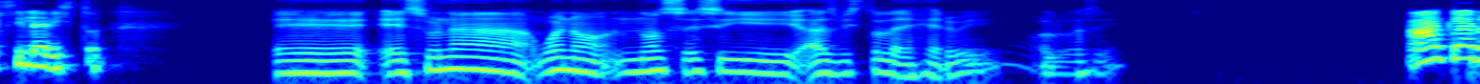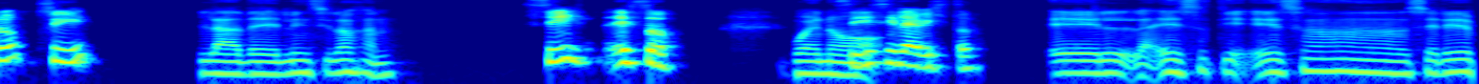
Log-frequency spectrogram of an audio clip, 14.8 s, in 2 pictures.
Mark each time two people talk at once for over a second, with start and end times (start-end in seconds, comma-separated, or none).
none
